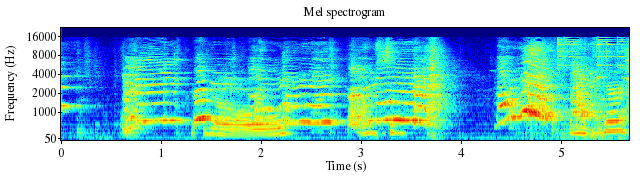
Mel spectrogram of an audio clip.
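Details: Thor, a German Shepherd Boxer mix barred from walking after surgery, talks back with loud, drawn-out howling whines, bending up and down in pitch, in two long phrases with a short silent gap, as a person speaks to him.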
